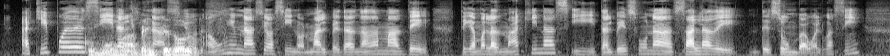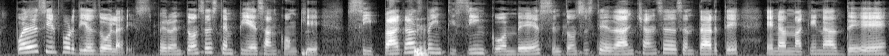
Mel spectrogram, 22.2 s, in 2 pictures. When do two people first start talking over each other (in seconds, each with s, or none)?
1.1 s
